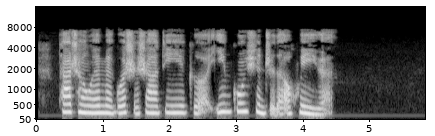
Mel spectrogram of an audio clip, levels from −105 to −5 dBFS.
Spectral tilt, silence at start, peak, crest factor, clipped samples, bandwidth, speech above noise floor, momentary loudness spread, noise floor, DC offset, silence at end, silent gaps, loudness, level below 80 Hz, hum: -4 dB/octave; 0.35 s; -2 dBFS; 18 dB; under 0.1%; 7.6 kHz; 51 dB; 7 LU; -69 dBFS; under 0.1%; 1.4 s; none; -19 LUFS; -60 dBFS; none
